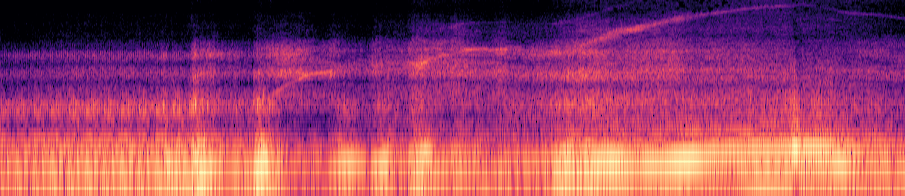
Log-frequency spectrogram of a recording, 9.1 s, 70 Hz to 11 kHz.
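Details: 2006 Chevrolet Silverado 6.6L Duramax diesel, Allison transmission, after replacing a cracked downpipe that caused boost loss and black smoke: steady idle climbing smoothly through several revs with a rising turbo whistle, no hissing or puffing leaks; normal.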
